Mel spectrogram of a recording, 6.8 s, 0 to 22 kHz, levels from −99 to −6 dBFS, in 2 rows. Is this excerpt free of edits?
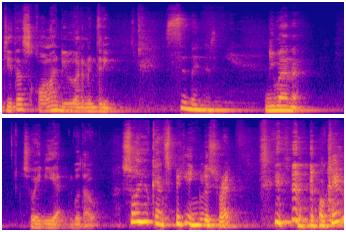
yes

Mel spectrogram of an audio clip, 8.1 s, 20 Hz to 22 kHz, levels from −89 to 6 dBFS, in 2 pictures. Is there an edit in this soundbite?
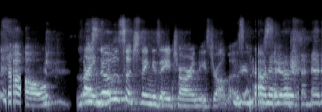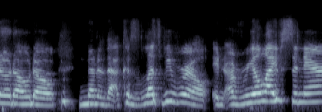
no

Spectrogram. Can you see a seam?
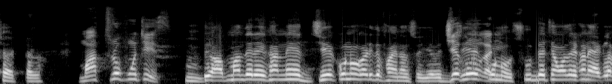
yes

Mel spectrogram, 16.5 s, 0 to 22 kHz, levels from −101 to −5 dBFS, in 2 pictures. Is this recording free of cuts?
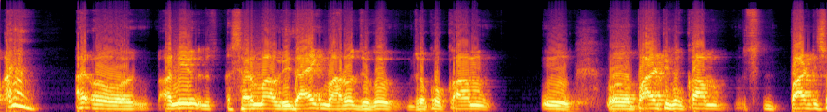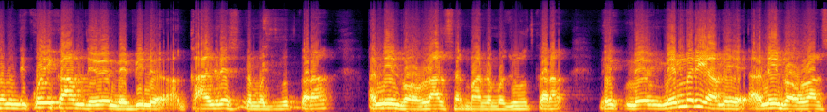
yes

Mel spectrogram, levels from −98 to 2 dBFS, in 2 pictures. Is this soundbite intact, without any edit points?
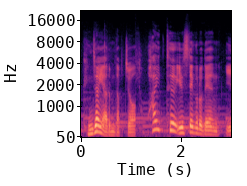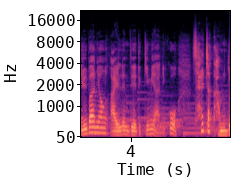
no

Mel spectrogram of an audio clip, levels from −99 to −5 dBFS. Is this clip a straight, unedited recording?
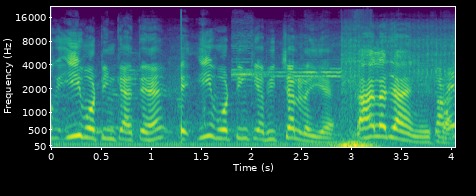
no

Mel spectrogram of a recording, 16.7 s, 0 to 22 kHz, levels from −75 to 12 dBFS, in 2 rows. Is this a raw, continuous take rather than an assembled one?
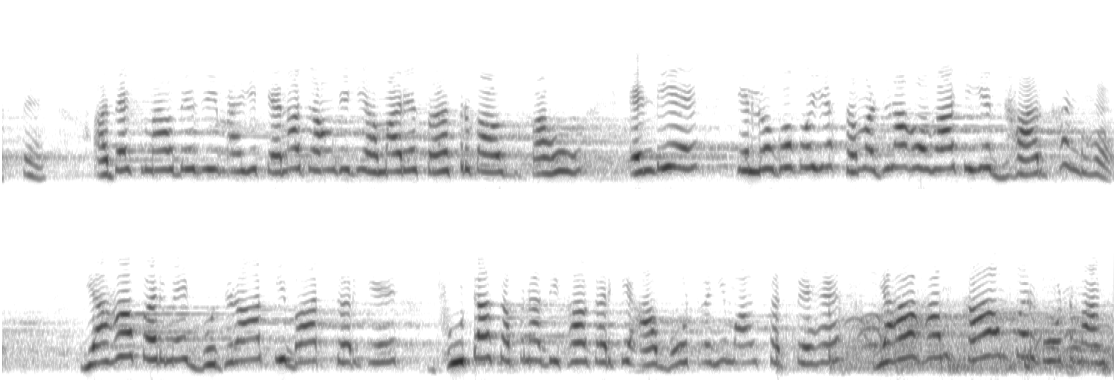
yes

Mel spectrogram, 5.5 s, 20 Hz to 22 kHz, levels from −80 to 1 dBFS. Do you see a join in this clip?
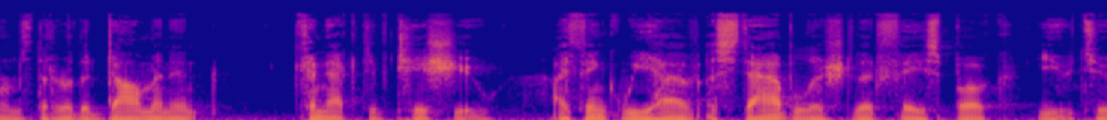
yes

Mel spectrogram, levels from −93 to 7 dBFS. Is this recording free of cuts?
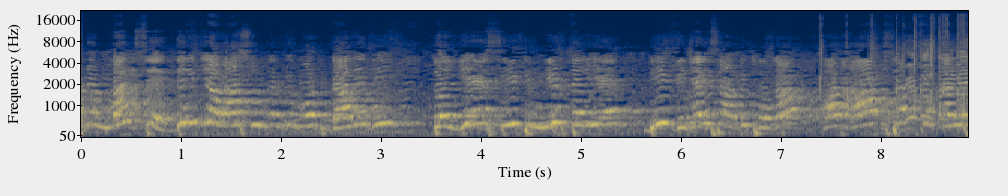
yes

